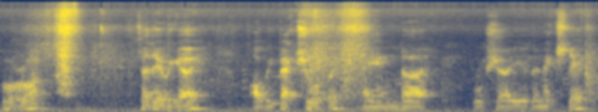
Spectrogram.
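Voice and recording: A man speaks at a fairly low pitch and a fairly slow pace, with fairly even intonation. Room echo is audible.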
